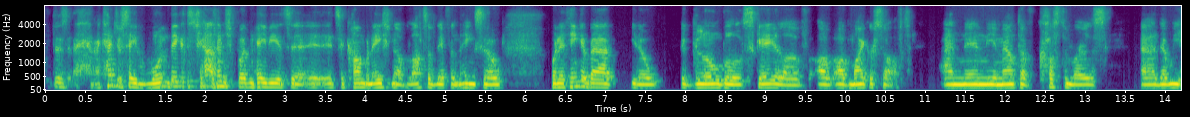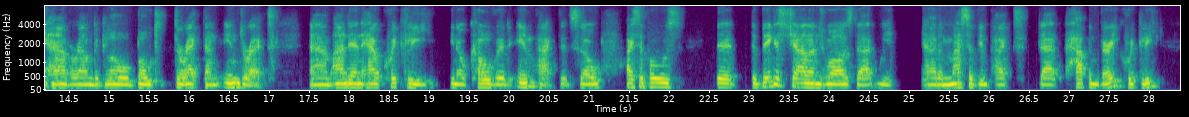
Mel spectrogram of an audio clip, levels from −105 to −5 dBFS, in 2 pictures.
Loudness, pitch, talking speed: -16 LUFS, 205 Hz, 165 wpm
